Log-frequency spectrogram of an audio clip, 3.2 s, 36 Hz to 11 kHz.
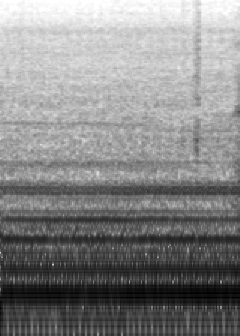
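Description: A 2018 Porsche 911 GTS with sport exhaust idles steadily, a loud, even engine rumble with a low throbbing hum that holds constant throughout, with no speech.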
